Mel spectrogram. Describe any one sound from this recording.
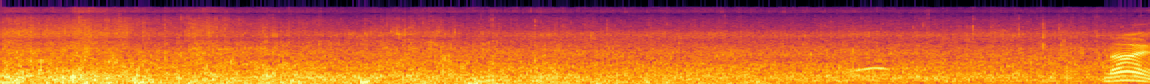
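Rapids rush and splash loudly around a small boat.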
